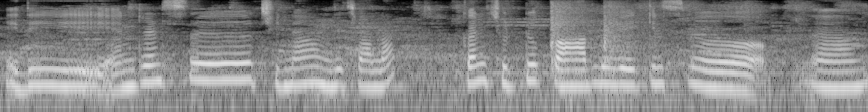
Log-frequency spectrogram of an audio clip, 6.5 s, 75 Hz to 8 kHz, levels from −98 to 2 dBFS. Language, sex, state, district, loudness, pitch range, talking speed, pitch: Telugu, female, Telangana, Nalgonda, -18 LUFS, 215-250 Hz, 100 wpm, 230 Hz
